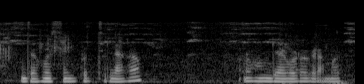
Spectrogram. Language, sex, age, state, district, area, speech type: Odia, male, 18-30, Odisha, Jagatsinghpur, rural, spontaneous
